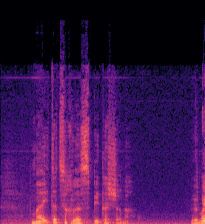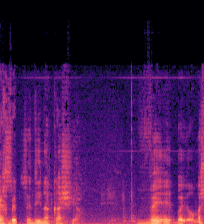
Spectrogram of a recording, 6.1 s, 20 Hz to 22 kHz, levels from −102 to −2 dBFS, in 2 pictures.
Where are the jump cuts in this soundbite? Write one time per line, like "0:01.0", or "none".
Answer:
0:03.3
0:05.1

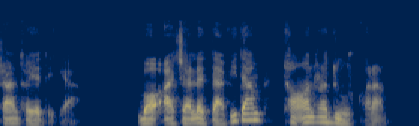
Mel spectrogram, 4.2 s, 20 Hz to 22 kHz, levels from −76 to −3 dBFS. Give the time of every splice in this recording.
0:01.3

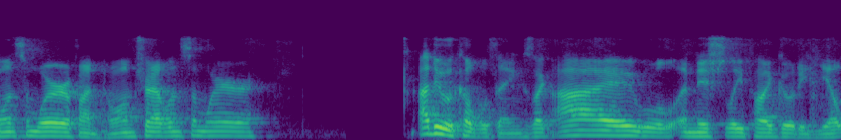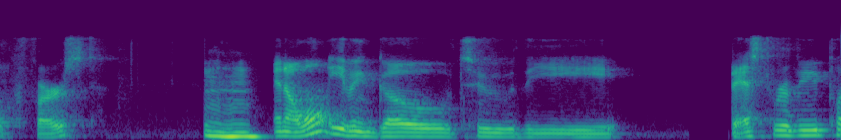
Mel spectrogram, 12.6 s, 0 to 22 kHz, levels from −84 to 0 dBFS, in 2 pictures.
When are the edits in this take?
none

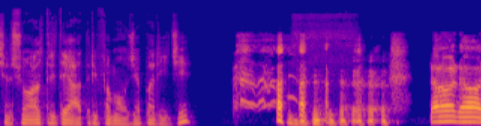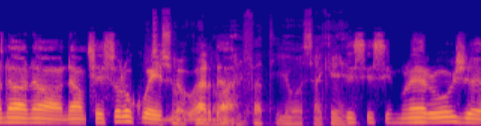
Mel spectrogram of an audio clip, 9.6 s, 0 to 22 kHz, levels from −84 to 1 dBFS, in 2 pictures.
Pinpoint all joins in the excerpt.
0:05.7

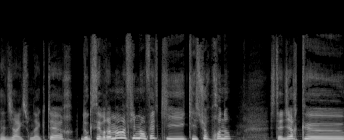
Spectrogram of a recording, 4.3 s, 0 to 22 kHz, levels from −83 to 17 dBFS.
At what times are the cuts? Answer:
0:01.0

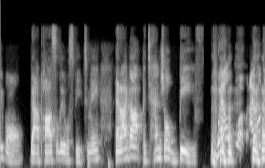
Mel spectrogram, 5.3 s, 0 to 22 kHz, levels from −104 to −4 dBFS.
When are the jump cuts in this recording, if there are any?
0:04.0

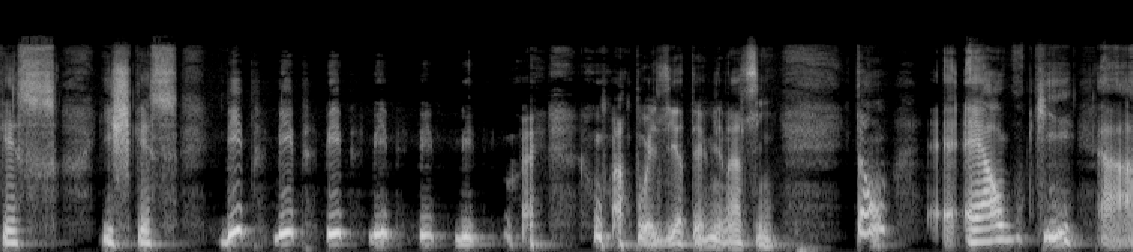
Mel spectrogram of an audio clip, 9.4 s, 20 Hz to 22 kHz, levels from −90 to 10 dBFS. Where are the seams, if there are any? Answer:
none

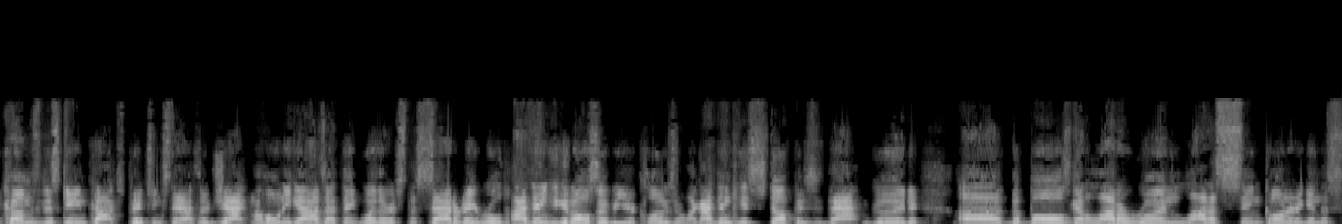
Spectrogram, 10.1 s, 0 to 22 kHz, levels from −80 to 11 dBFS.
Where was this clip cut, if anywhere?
0:03.8

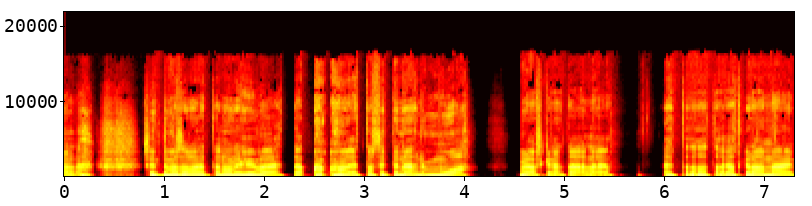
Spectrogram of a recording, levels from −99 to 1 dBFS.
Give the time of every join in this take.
none

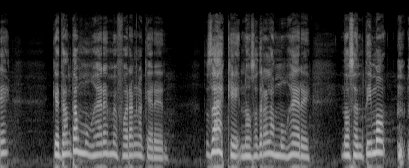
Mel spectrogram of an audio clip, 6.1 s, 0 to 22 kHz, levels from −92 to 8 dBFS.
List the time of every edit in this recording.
none

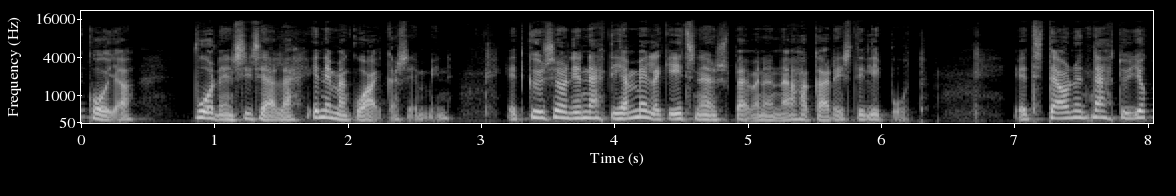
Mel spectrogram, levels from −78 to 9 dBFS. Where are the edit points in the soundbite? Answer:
0:03.1

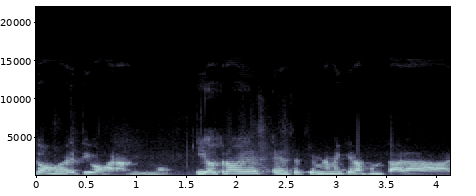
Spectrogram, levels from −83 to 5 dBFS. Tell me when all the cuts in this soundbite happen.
0:01.5

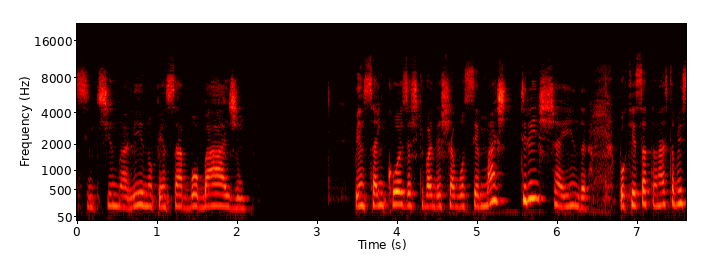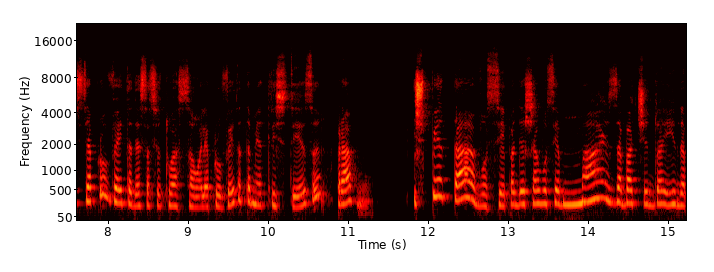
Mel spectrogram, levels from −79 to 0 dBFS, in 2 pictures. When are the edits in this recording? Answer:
0:10.8

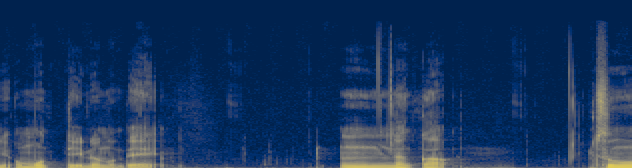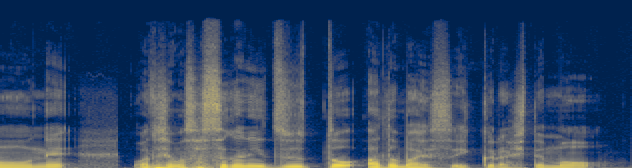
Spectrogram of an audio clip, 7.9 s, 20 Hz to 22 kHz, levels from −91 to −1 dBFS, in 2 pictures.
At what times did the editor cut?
0:04.7

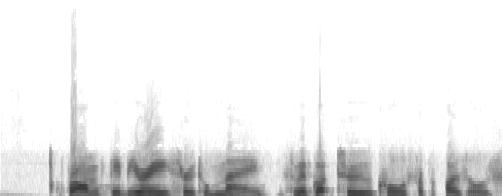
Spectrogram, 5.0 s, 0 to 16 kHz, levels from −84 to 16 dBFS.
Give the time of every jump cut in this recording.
none

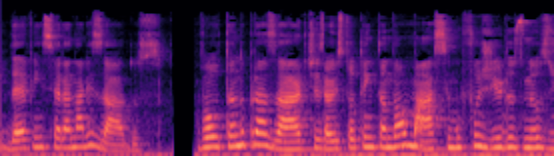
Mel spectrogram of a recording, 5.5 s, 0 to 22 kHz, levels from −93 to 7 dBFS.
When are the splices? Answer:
0:03.2

